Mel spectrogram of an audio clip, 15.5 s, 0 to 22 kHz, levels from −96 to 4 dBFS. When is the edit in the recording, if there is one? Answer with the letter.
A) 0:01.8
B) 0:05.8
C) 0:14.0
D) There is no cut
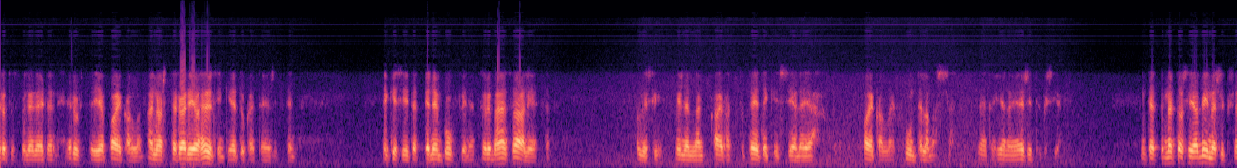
A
